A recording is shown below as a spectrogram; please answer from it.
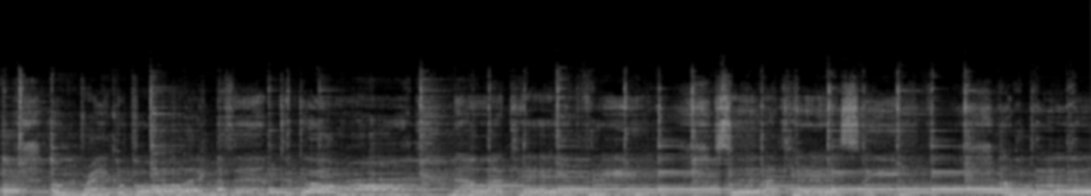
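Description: Live acoustic performance: a female lead vocal sung over strummed acoustic guitar.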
